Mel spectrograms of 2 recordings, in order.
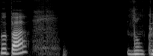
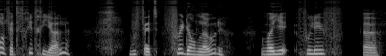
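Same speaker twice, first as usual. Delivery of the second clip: slow, careful English with a French accent; slower than usual. Real, not acted. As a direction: spell out the English words slowly in a French accent. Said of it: "Désolé pour mon anglais qui est pas très terrible". (anglais lent avec l'accent français)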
